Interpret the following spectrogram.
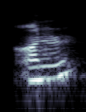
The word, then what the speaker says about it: honor: that begin with vowels the first letter of the word honor for example is a consonant but it's unpronounced in spite of its spelling the word honor begins with a vowel sound therefore we use n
